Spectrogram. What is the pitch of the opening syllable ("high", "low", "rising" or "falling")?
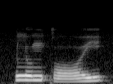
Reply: high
